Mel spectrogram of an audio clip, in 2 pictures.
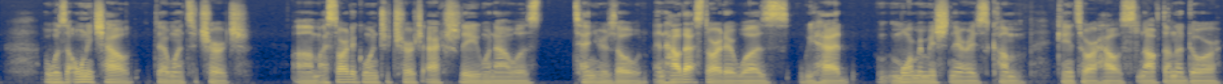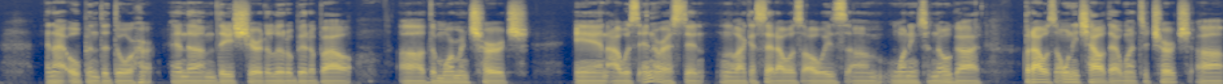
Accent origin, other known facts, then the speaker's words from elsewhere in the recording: Cambodia; now in United States; I'm from Cambodia. My family came here to the U.S. in the early 80s due to the civil war there.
